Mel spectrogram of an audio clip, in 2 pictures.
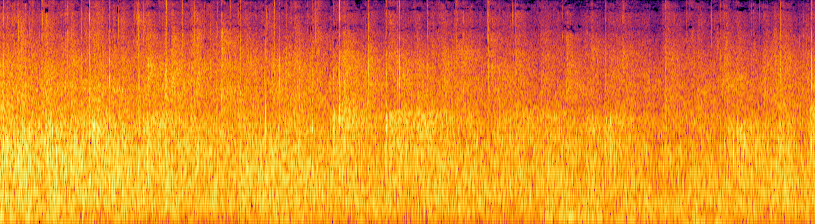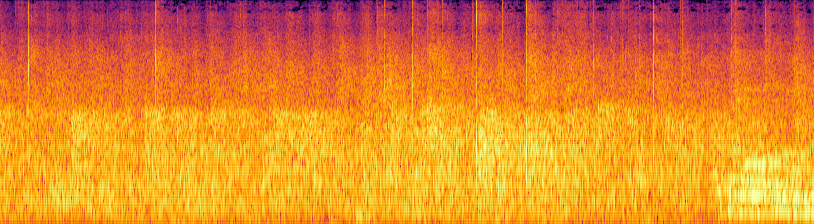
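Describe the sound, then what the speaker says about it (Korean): A congregation at a Sunday church service claps in congratulation, a long continuous wash of applause filling the sanctuary, with faint voices and a few tones underneath. "박수로 축하해 주시기 바랍니다"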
